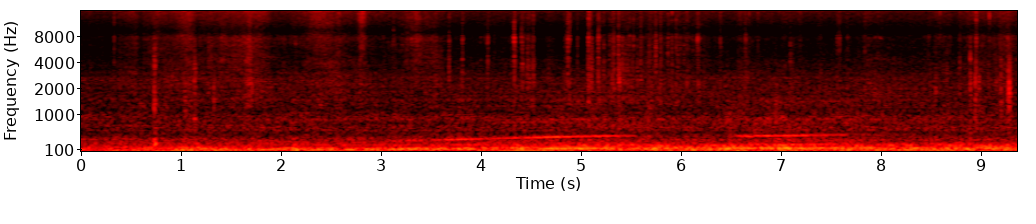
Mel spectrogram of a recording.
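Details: 2010 VW Scirocco 2.0 TSI with DSG gearbox: faint rising whine climbing with speed over low road rumble, only in 1st and 2nd gear at low speeds and only when driving.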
